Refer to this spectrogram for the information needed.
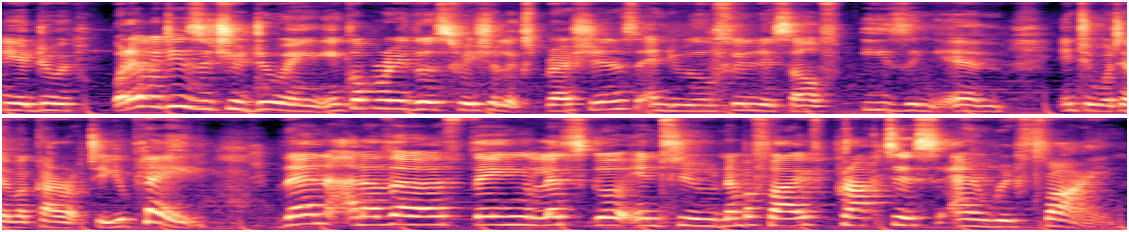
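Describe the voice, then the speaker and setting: A woman instructor explaining a lesson in an expressive way, repeating words for emphasis. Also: a little high. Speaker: voice acting instructor. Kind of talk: explanatory lesson on creating character voices. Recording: roomy echo, faint music behind.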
